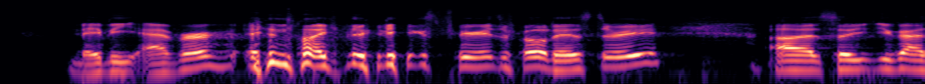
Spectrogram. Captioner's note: laughs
